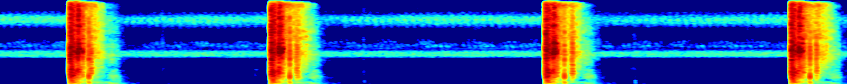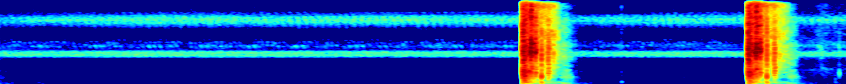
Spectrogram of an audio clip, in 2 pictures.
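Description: Six sharp rifle gunshots fired at a target one by one with uneven gaps, each a loud crack followed by a brief decay. The longer pause falls before the last two shots. No voices.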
